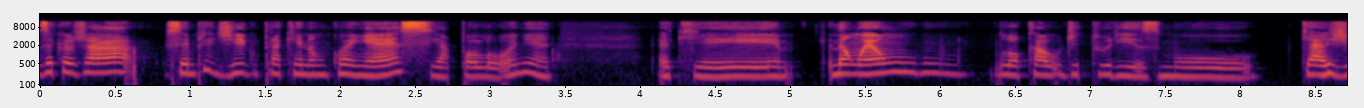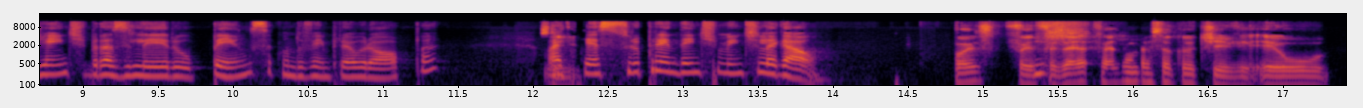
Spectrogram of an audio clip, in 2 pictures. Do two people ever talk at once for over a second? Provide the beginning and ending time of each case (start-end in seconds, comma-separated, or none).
none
